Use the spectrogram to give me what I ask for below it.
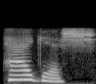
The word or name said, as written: haggish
